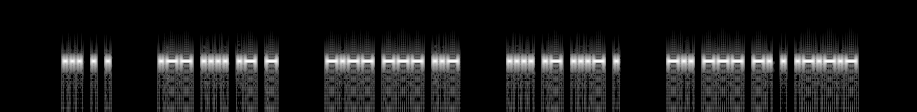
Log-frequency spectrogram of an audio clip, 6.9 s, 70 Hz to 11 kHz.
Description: Morse code, heard as a keyed tone, about 46 wpm, 700 Hz. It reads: SEE WHAT YOU HAVE DONE.
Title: 2x Word-Spacing - Sentences from Top 500 Words - 45wpm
